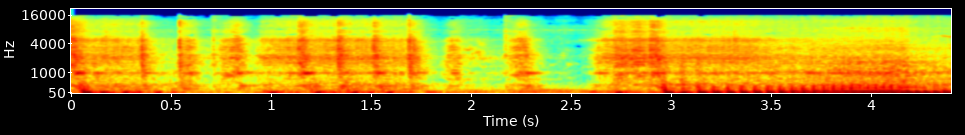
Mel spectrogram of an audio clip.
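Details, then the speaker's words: 150cc sport motorcycle started after work on burnt clutch plates and clutch cable adjustment: the idle gives uneven popping pulses, about four per second. Owner attributes the sputter to the vacuum carburetor and expects a PE28 carb would smooth it. Sputter at idle. "karena ini karbunya karbu vakum dia itu masih ada brebetnya guys kecuali kalau nanti sudahah diganti jadi karbu PE PE 28 ini mungkin agak enak"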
